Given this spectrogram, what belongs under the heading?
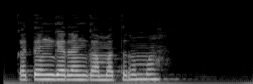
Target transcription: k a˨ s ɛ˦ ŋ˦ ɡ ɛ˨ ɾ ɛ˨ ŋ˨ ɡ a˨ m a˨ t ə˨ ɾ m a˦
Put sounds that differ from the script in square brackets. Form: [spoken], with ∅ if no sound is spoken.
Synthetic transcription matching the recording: k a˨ [t] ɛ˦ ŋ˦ ɡ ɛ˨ ɾ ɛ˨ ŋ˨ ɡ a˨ m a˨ t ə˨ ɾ m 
